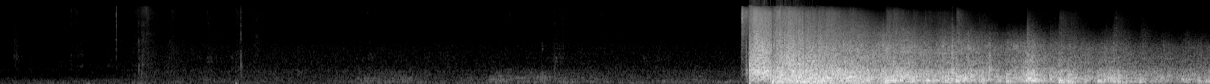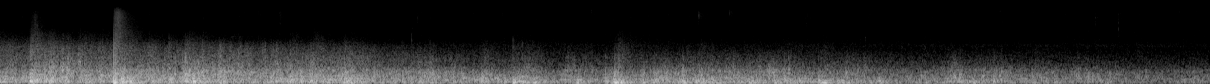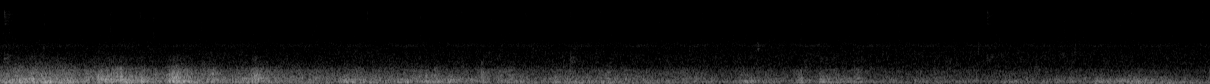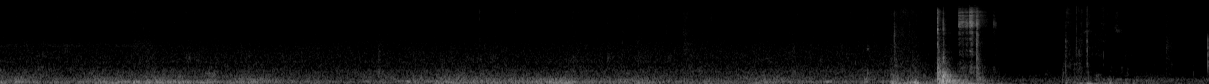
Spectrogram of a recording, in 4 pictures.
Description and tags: Thunderstorm lightning strike
WARNING VERY LOUD
Recorded around 1 pm in Stockholm, Sweden. After several days of unusually high temperatures (around 30 celsius) a thunderstorm rolled in without warning. After recording 10 minutes of standard thunderstorm sounds, I thought I'd give it a rest. But you know, just a few more minutes.
This is a raw recording. No editing or has been done whatsoever. It is loud and it is distorted.
Recorded on Roland R-05
bang, boom, close, crack, distortion, explosion, field-recording, lightning, loud, near, pointblank, r-05, roland, rumble, stockholm, storm, strike, thunder, thunderstorm, weather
